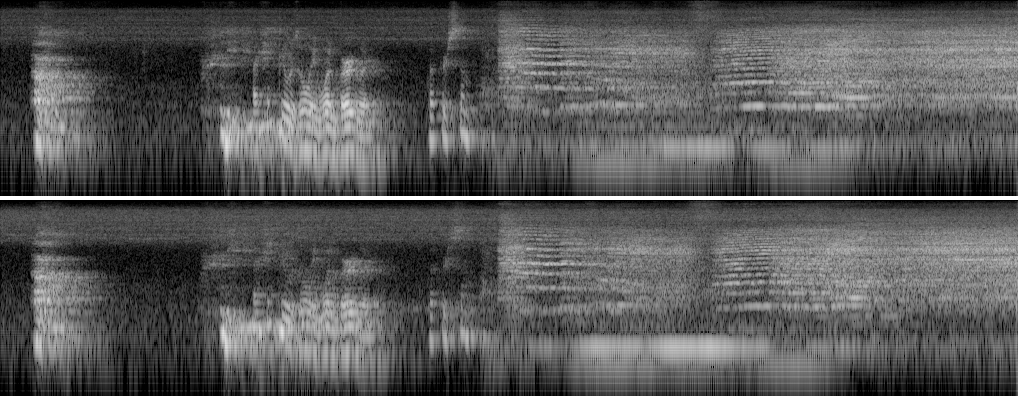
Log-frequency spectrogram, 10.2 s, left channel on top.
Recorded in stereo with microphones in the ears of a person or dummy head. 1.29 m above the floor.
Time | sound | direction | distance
0.3 | laughter | 5° left (ahead or behind) | 4.5 m
2.5 | a man speaking | 40° left (ahead or behind) | 0.8 m
4.8 | a squeak | 15° right (ahead or behind) | 5.5 m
